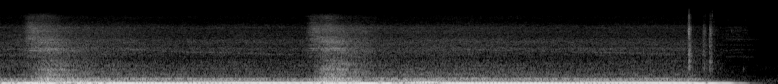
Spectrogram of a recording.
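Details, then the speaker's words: Dodge Dakota 5.9L Magnum V8 started after new plug wires, distributor cap, rotor and coil pack fixed a bad misfire; a steady, even low rumble with no stumble or skip as it settles into a smooth, healthy idle. "So only thing left to do now is give it a start and make sure it's not misfiring or anything like that."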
